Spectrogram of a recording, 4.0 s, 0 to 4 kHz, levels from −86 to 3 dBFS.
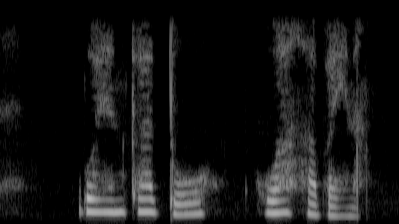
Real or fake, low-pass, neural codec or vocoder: real; 3.6 kHz; none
